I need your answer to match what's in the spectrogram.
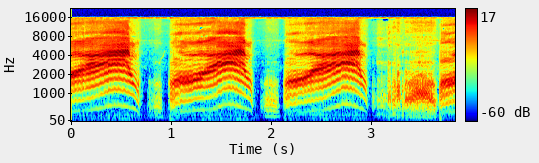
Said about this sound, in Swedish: en armadillo eller ett bältdjur då? Jo, de låter så här.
